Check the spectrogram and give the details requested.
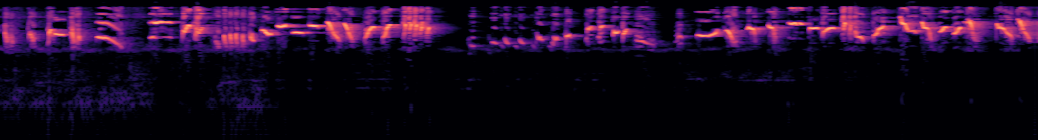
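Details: Pleci (white-eye) in energetic gacor song, a long, rapid stream of high, sharp chirps and rising and falling whistled notes, broken by two brief pauses and then resumed at the same busy pace.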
